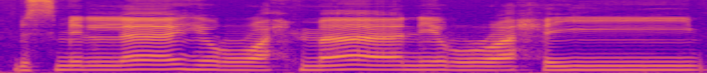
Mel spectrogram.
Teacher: The ha will be the stress on the middle part of the throat.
